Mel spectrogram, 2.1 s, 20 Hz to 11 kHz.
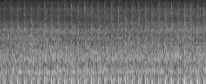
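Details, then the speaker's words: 2007 Honda Metropolitan/Ruckus 50cc scooter after carburetor cleaning, brake-handle switch adjusted; smooth, even single-cylinder putter with no stumble or bog, runs well. "Run's pretty good A little small for me I think but maybe if I got used to it everything seems to work all"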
